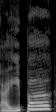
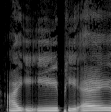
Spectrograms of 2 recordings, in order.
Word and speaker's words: IEEPA: I think they say IPA. I E P A. That's kind of like a newer one for me. So, let's let's break that down. Yeah, the AIPA tariffs were announced um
